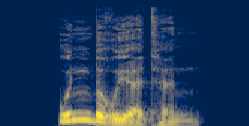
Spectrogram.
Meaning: inflection of unberührt: 1. strong genitive masculine/neuter singular 2. weak/mixed genitive/dative all-gender singular 3. strong/weak/mixed accusative masculine singular 4. strong dative plural
- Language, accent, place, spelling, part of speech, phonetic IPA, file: German, Germany, Berlin, unberührten, adjective, [ˈʊnbəˌʁyːɐ̯tn̩], De-unberührten.ogg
